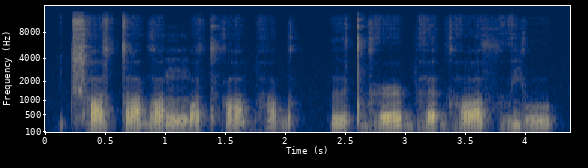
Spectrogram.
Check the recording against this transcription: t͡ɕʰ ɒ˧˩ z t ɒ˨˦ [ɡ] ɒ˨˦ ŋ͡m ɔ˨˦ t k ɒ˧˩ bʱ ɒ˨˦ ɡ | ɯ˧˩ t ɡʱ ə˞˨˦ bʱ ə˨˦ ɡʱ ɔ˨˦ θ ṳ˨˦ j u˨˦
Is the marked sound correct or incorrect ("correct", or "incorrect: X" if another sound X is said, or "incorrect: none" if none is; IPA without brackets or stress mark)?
correct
